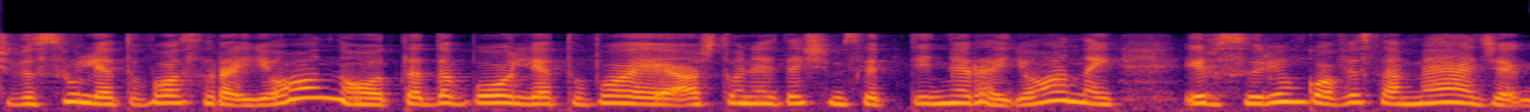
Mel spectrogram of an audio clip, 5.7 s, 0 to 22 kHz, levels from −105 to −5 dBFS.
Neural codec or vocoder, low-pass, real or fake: none; 7.2 kHz; real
